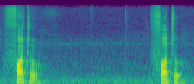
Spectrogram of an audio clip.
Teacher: because photo is a noun the stress is on the first syllable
